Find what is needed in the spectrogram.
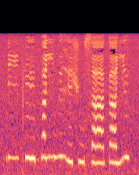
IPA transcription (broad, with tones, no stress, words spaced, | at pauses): ɾiː˦pʰeː˦ ba˦ɲʊ˦wɪ˦ ɣe˨ ʃu˨saː˨ kaː˨ɲɪ˦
